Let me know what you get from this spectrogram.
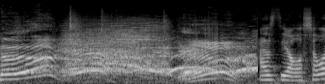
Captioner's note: the strippers cheer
